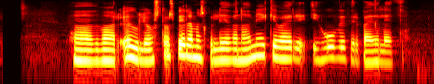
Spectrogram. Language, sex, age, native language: Icelandic, female, 40-49, Icelandic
